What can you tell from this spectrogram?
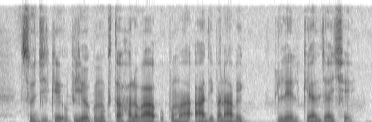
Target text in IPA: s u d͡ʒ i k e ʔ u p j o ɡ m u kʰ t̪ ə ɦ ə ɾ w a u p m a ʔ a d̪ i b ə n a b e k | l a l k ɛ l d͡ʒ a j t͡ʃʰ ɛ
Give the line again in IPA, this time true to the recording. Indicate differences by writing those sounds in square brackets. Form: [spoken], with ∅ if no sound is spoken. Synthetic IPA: s u d͡ʒ i k e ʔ u p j o ɡ m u kʰ t̪ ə ɦ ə [l] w a u p m a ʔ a d̪ i b ə n a b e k | l [e] l k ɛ l d͡ʒ a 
